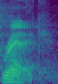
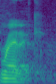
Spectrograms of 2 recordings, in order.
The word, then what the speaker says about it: Renwick: And I've heard it's pronounced Renwick, so I've been pronouncing it wrong for 2 weeks. It's Renwick.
